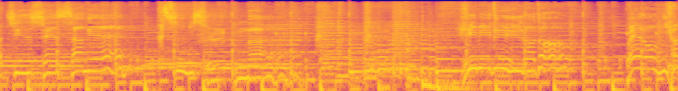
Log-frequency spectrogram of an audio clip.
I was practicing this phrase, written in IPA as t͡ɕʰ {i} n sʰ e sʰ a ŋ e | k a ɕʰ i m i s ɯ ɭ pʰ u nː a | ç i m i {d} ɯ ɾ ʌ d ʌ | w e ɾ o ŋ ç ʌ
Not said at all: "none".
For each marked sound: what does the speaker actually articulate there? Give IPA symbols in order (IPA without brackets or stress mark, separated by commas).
i, d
